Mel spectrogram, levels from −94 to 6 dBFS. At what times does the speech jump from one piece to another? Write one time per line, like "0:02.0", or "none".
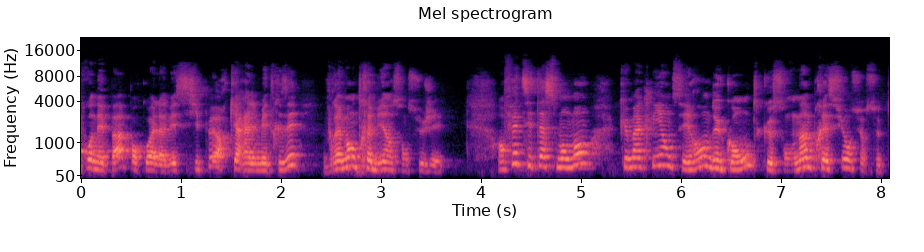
none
